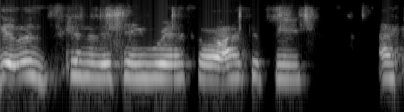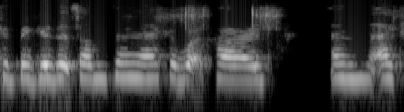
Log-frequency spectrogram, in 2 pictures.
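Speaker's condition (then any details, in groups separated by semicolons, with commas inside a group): Cerebral palsy; affects balance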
